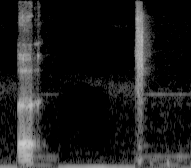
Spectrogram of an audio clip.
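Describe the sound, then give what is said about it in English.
A short, gurgly burp, followed about a second later by a second, briefer throaty burst; no talking in between. “Sorry for that burp.”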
